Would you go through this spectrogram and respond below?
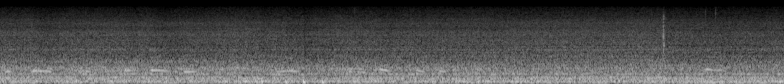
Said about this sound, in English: Is that the air brakes coming on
